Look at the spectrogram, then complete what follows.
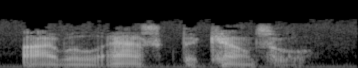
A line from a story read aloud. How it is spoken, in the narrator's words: muttered Bly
